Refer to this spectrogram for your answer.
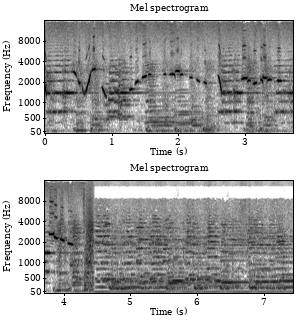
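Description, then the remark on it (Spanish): A short whistled melody, the closing sign-off of a broadcast, with rising and falling glides rings out over a full musical backing for about four seconds, then the music carries on alone without the whistle. “Y será el zorro que cerrará la emisión con el silbidito.”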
